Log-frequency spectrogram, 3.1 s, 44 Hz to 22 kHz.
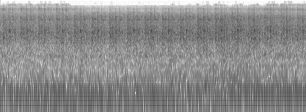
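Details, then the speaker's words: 1949 Chevy Fleetline after refilling coolant and bleeding, battery reinstalled: deep, low idle loping unevenly on startup; owner asks why it's so rough, cause unclear; rough idle. "Let's start it. Not running. I was like, why is it so rough?"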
